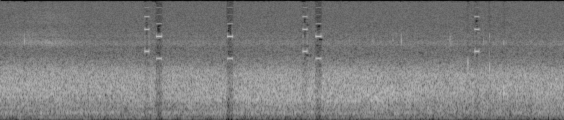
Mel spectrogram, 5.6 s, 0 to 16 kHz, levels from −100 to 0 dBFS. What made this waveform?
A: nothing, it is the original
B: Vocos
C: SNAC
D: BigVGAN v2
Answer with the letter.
A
